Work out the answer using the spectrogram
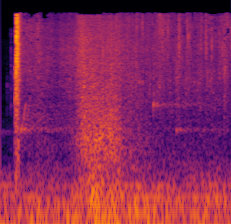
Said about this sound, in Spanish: El ruido de un cerillo tallándose contra el papel de lija en la caja.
